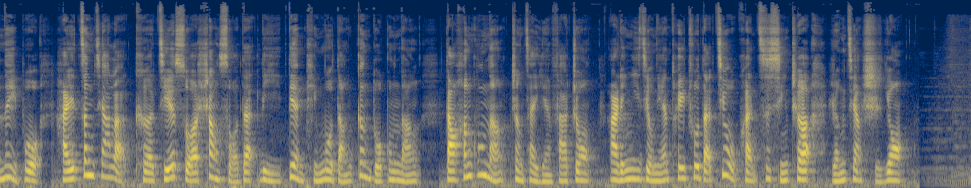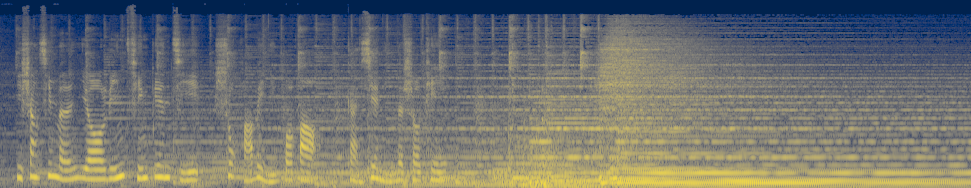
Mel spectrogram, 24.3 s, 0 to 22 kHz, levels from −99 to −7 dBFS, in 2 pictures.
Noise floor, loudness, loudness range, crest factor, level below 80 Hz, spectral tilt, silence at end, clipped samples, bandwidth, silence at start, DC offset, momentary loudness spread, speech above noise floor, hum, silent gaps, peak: -49 dBFS; -20 LUFS; 6 LU; 18 dB; -36 dBFS; -5.5 dB/octave; 0 s; under 0.1%; 19.5 kHz; 0 s; under 0.1%; 9 LU; 28 dB; none; none; -2 dBFS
